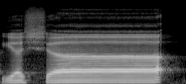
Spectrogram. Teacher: وقف کی صورت میں حمزہ کی بھی تھوڑی سی آواز آئے گی، حمزہ ساکن ہوگا نا، وَمَن یشرک نون ساکن کا ادغام مع الغنہ ہے، را کو باریک پڑھیں گے۔ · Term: مد واجب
